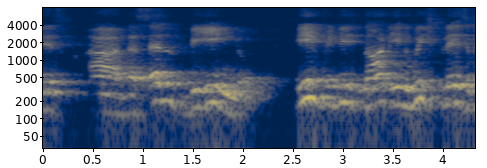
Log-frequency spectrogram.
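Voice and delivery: usual speaking voice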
